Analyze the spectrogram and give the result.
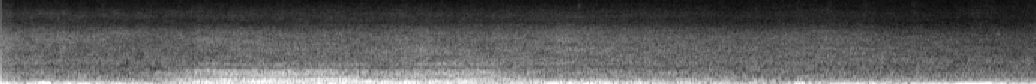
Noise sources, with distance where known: small-sounding engine, far

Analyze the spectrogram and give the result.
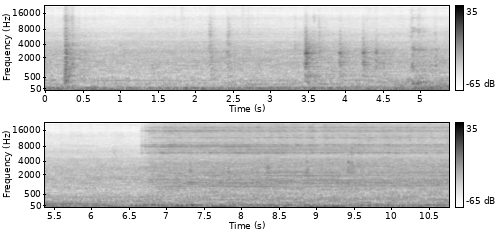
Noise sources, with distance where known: jackhammer
non-machinery impact, near

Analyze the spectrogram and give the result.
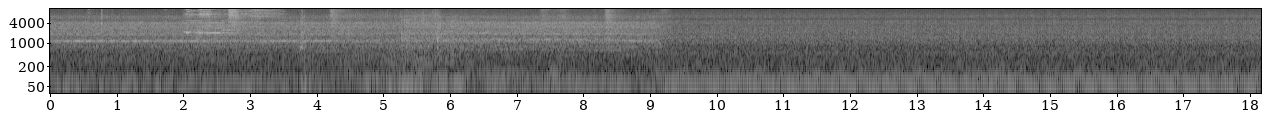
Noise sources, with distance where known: large-sounding engine

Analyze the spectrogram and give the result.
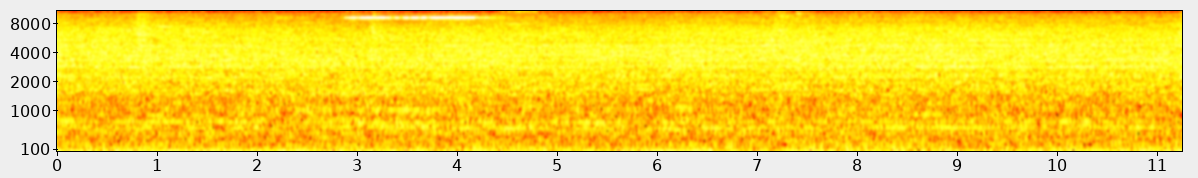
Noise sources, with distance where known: engine of unclear size

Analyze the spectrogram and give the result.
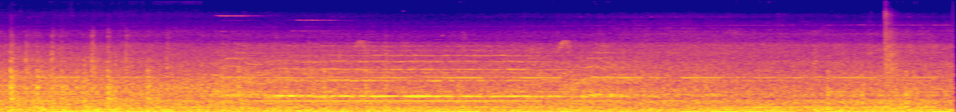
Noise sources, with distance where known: engine of unclear size

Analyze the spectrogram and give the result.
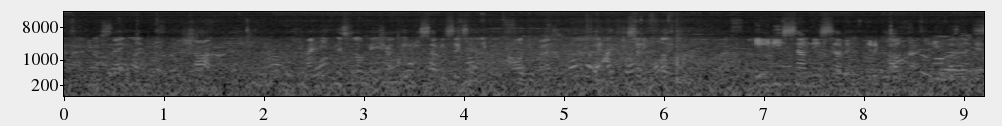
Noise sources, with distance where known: person or small group talking, near

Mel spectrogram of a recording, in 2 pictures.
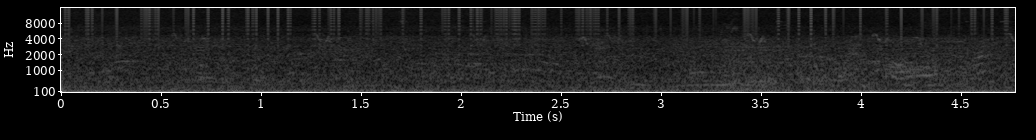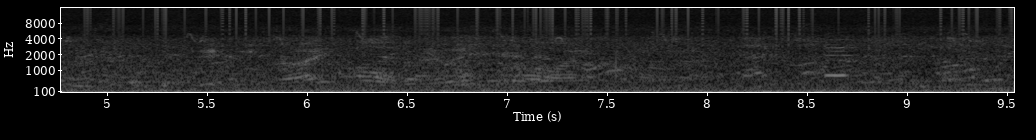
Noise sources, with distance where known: person or small group talking

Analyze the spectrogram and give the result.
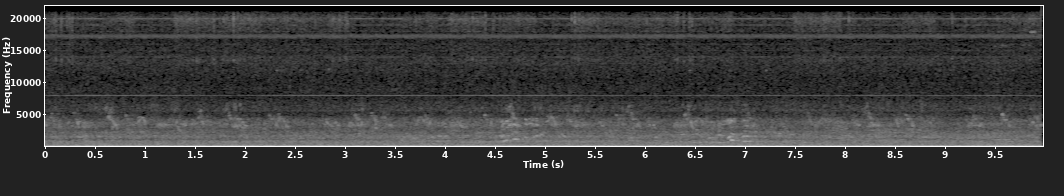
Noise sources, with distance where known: engine of unclear size
unidentified human voice

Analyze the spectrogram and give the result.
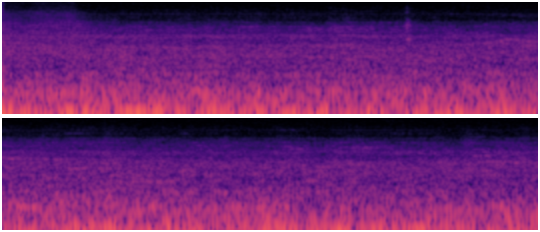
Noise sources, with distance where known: engine of unclear size

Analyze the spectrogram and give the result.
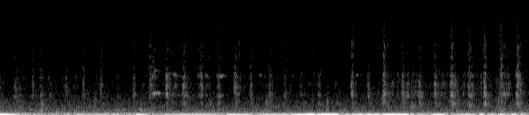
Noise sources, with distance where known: background noise

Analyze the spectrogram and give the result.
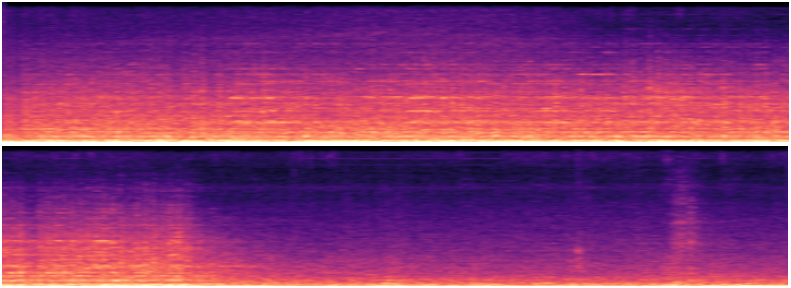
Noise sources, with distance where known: jackhammer

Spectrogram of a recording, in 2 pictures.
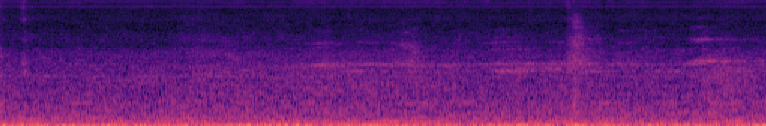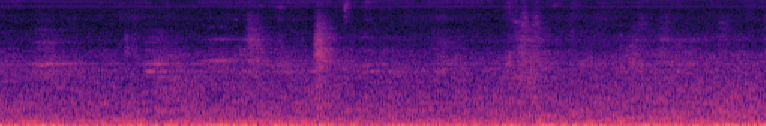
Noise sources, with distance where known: background noise

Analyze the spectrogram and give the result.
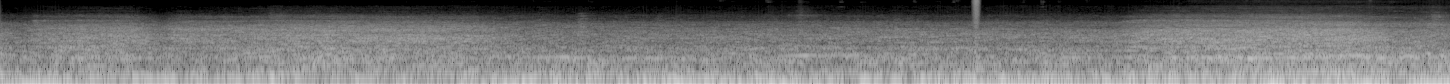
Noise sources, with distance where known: large-sounding engine, near

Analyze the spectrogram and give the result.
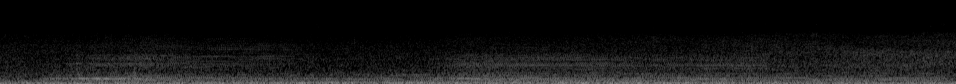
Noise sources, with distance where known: small-sounding engine, far

